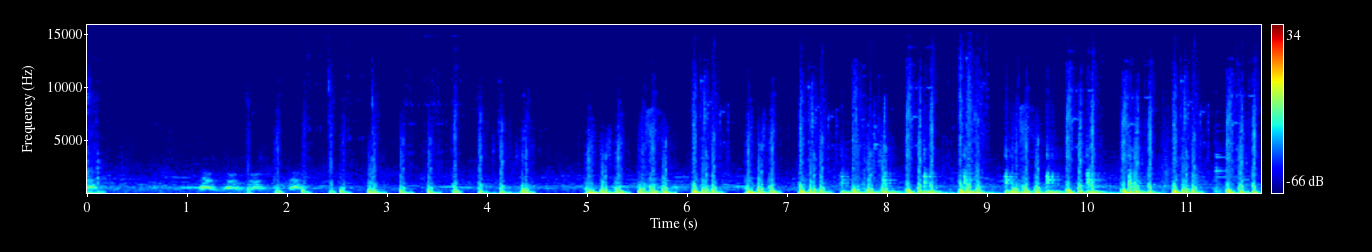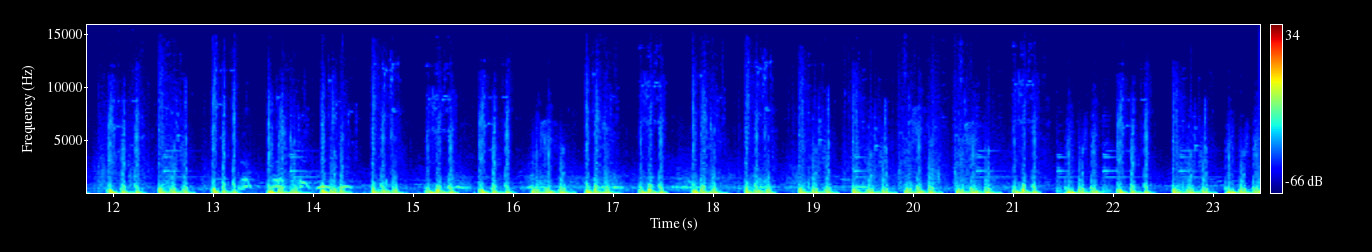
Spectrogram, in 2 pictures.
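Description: Horse hooves clip-clopping in the video game A World of Ice and Fire, a long run of sharp, evenly spaced hoofbeats close by that starts sparse, then settles into a brisk steady trot, with a faint whinny in the background.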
